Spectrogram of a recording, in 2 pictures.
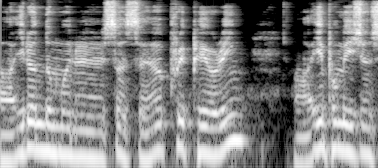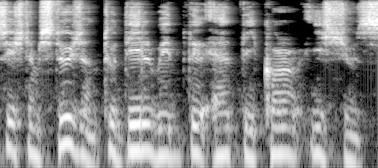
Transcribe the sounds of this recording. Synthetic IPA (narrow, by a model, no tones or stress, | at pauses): iɾʌnːoŋmunɯɭs͈ʌs͈ʌjopʰɾipʰeɾiŋ | inpʰomeɕʰʌnsistʰemstʰud͡ʑʌntʰudilwid̪ɯet̪ʰikʰʌɭiɕus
